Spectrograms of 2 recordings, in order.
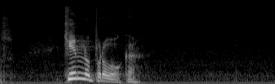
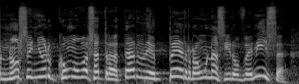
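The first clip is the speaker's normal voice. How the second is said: fast, much higher, indignant; indignant protest; 8 semitones higher than usual. Retold or imitated. Preacher voicing the disciples' ideal protest, fast and indignant. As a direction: protest the insult on the woman's behalf.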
